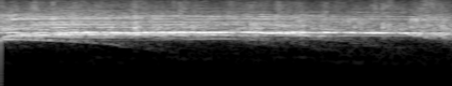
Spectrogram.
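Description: A live show audience claps and cheers in a dense, steady wash of applause that holds at an even loudness for about two seconds, with a few voices whooping through it, applauding if they salt the chips at Mexican restaurants.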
